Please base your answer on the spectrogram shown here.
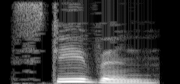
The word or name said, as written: stephen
